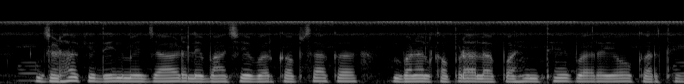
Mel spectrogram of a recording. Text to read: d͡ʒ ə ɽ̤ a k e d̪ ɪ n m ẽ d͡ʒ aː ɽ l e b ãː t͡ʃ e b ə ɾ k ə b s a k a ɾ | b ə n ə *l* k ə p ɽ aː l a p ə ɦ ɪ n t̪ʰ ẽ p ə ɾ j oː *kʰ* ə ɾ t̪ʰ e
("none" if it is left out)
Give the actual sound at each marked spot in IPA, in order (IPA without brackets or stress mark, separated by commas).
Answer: l, k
